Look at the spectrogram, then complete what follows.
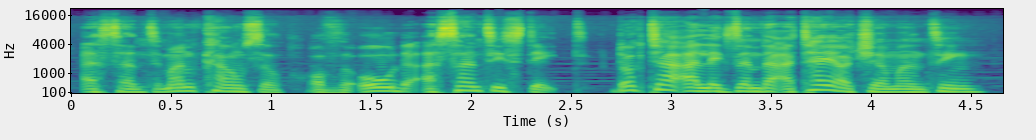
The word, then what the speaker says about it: Asante: Now, talking about Eurocentric point of view, foreigners who could not pronounce the name correctly said Ashanti, but the actual pronunciation is Asante.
